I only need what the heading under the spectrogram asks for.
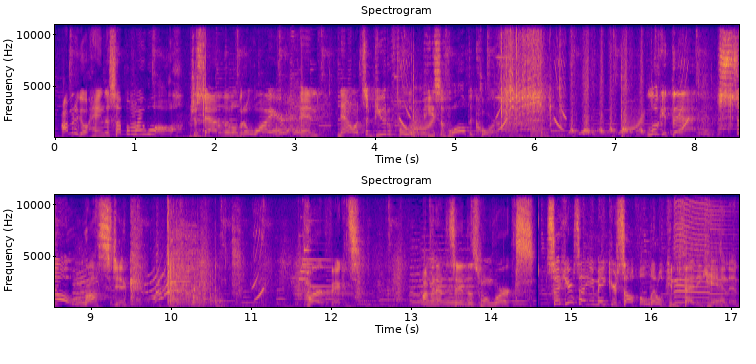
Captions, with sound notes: I'm gonna go hang this up on my wall. Just add a little bit of wire and now it's a beautiful little piece of wall decor. (drill whirring) Look at that. So rustic. Perfect. I'm gonna have to say this one works. So here's how you make yourself a little confetti cannon.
